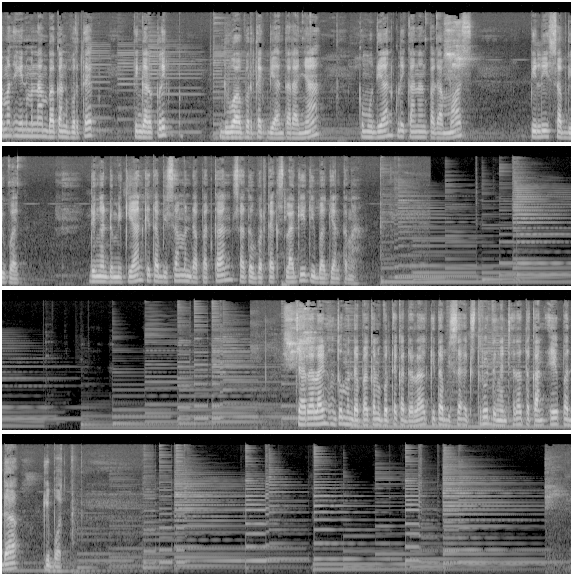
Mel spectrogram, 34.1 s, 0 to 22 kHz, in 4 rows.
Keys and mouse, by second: 6.4-8.9 right drag, 14.3 g, 17.4 g, 18.6 click, 19.7 click, 20.3 g, 26.8 e, 29.3 alt+s, 31.0 alt+s, 32.3 Tab, 32.9-33.6 drag.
